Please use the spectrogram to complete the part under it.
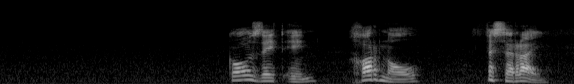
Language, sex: Afrikaans, male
